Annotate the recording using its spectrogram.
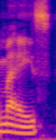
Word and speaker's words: Mays: What did I say, Mars? – You said Daniel Mars. – I mean, you could spell it that way, can you not? – No, I don't think so. It's Daniel Mays.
